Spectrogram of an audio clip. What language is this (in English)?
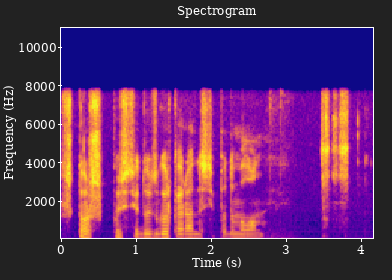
Russian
